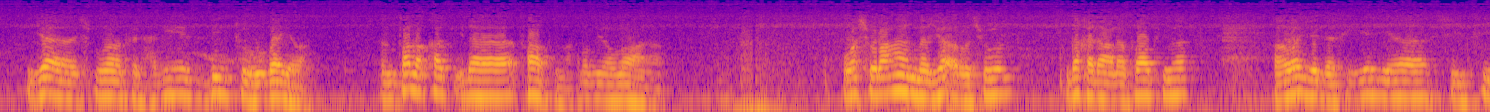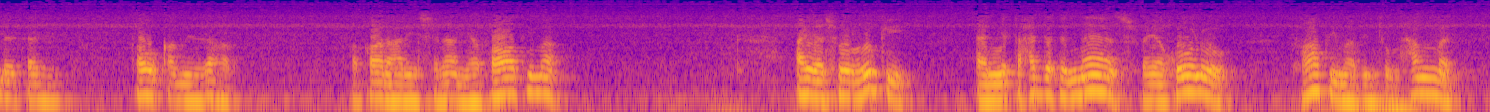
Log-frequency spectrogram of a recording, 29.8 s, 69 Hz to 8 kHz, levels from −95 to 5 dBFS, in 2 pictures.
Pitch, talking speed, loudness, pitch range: 125 Hz, 80 wpm, -18 LUFS, 115-140 Hz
